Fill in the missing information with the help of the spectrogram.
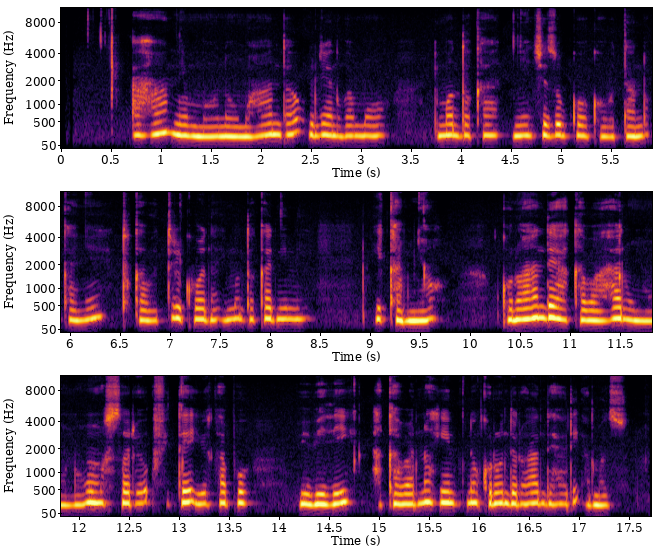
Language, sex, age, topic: Kinyarwanda, female, 18-24, government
